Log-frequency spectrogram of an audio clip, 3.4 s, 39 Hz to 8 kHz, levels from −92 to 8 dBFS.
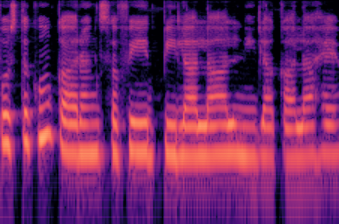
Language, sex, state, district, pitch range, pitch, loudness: Hindi, female, Bihar, Gopalganj, 200-220 Hz, 210 Hz, -22 LUFS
